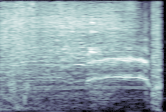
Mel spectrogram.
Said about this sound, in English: And when he first meets him, this is really fucking short, but this scream is absolutely amazing.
